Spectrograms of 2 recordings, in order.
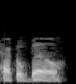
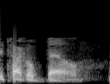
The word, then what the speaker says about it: Taco Bell: I'm going to look past your terrible slander of Chicago-style pizza, but I got a question about your pronunciation of, as you call it, Taco Bell, with the emphasis on taco, which seems wrong to me. Should be on the bell. Should be Taco Bell, like Taco Jones and, you know, Taco Leroy's or whoever.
